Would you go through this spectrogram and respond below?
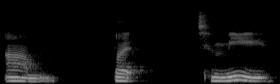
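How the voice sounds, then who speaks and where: A woman's voice: low-pitched, steady tone, extremely slow, warm tone, muffled recording. A young woman from the United States, speaking as a guest in an earnest, thoughtful panel conversation, with frequent fillers and restarts.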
